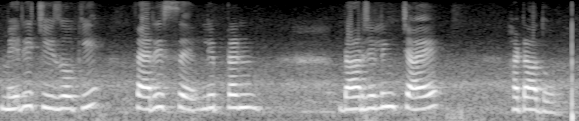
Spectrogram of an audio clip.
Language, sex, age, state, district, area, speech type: Urdu, female, 45-60, Delhi, East Delhi, urban, read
